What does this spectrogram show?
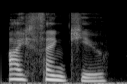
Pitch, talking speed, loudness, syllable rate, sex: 190 Hz, 140 wpm, -18 LUFS, 3.2 syllables/s, female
